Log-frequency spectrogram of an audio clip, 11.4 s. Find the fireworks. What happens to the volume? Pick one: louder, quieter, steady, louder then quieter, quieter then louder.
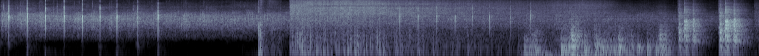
quieter.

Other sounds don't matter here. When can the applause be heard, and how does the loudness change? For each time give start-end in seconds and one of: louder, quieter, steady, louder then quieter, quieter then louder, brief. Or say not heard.
0.0-11.3 quieter.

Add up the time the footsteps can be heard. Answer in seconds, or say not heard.
3 s.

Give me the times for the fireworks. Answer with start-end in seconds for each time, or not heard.
3.9-9.3.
